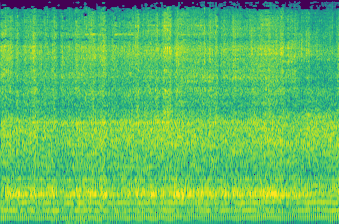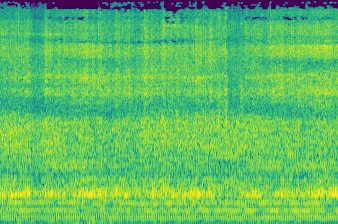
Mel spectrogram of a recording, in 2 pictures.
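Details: Viking (Stihl) mulching mower, Briggs engine with refurbished classic carb, after repair: strong, even drone holding steady speed while cutting, no misses, surging or knocks, running healthy, slightly fast.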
